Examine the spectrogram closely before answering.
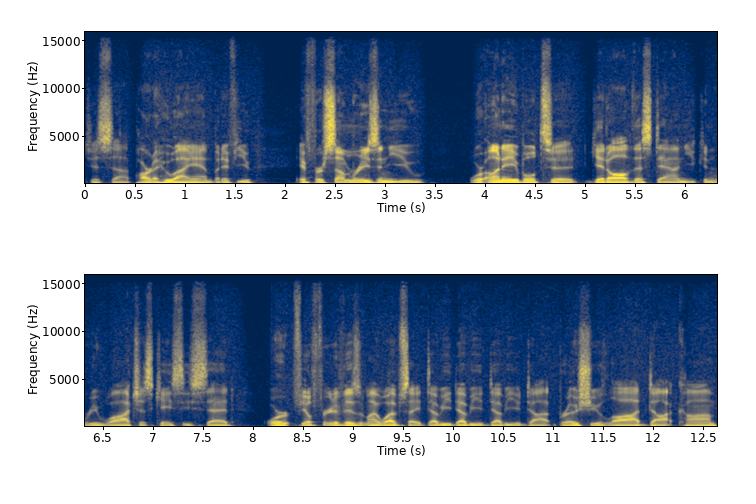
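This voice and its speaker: A man of medium pitch at a moderate pace, with fairly even intonation and an American accent. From Maine, US. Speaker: lawyer. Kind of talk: radio interview. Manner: halting, many fillers.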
